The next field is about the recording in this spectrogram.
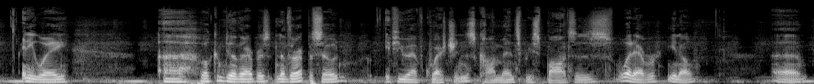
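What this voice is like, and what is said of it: Raspy voice. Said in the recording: “my voice is a little bit raspy. I was a little bit ill this week, and it's taken some time to um, to bring my voice back. So I sound raspy. ... I know I sound bad.”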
